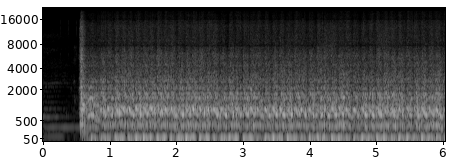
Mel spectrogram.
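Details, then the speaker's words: Nissan 300ZX Z32 VG30DETT twin-turbo V6, cylinder 1 (previously faulty, lifter/valve problem), compression test cranking without fuel after repair: steady even chug about four beats a second, no weak stroke; gauge reads 140–145, normal cranking compression. "Et voilà, réparé. Ouais, c'est beau ça. 140, 145. Parfait."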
